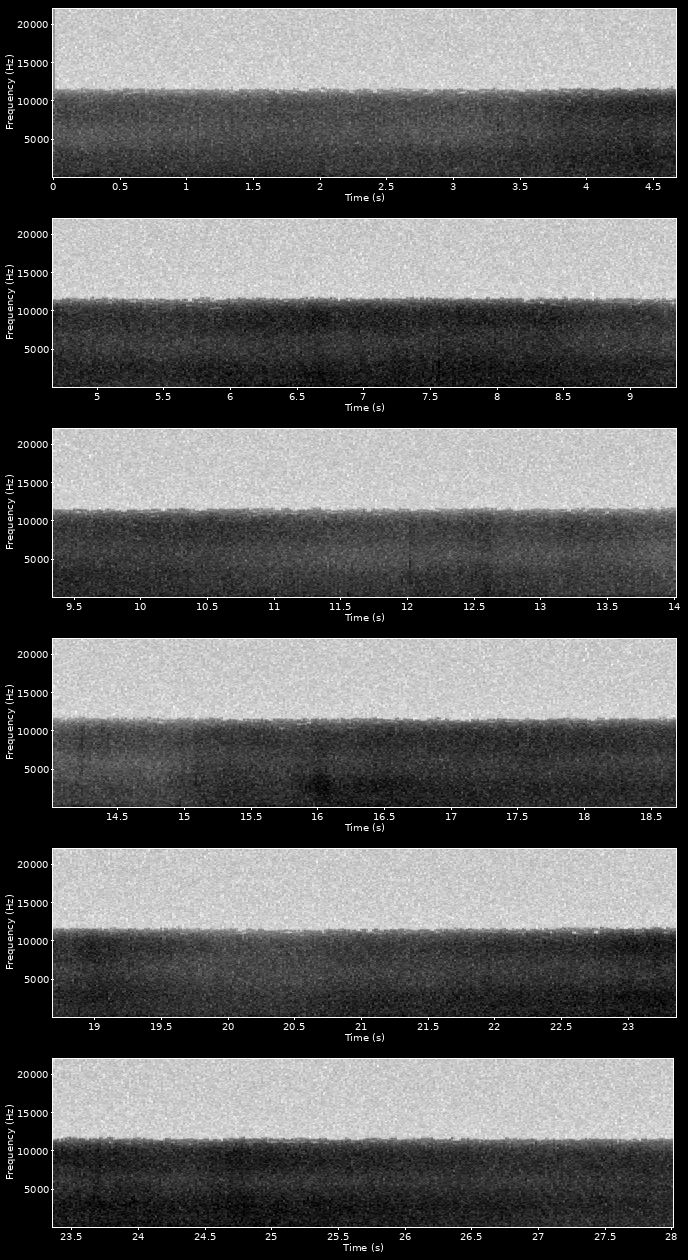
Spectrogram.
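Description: Ocean waves roll onto the shore in a steady, full wash, surging and receding every several seconds with a constant hiss of surf underneath and no voices.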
